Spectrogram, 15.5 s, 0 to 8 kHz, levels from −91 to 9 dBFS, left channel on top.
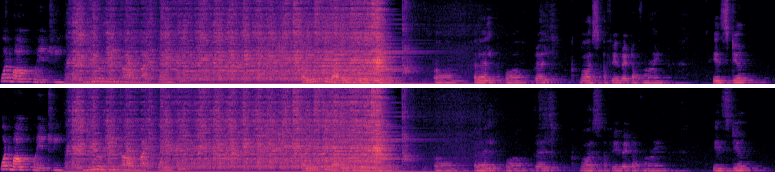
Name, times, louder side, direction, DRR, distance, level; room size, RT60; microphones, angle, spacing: voice 1, 0.0-1.3 1.7-3.8 4.2-4.4, right 4 dB, 65° right, 4 dB, 0.4 m, -36 dB
sound 1, 1.2-8.7, equal, 15° right, 0.7 m, -33 dB
voice 2, 1.3-1.6 4.7-5.0 5.9-8.0 8.7-9.1 9.5-11.0 11.6-13.3 14.3-14.8, left 3 dB, 55° left, 7 dB, 0.4 m, -37 dB
Fire, 3.4-7.2 7.5-10.3, right 1 dB, 30° right, 1.3 m, -51 dB
4.9 x 3.9 x 2.5 m, 1.0 s
head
